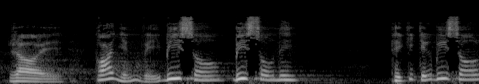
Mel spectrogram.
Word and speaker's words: Bhikṣu: Mà Nam Phạn thì đọc là Bhikṣu, mà Bắc Phạn đọc là Bhikkhu.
